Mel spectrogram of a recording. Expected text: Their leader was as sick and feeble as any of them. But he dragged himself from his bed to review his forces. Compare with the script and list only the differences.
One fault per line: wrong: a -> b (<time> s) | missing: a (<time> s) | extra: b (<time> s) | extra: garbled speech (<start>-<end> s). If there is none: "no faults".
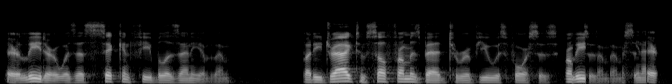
extra: garbled speech (5.7-6.6 s)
